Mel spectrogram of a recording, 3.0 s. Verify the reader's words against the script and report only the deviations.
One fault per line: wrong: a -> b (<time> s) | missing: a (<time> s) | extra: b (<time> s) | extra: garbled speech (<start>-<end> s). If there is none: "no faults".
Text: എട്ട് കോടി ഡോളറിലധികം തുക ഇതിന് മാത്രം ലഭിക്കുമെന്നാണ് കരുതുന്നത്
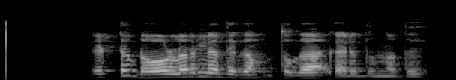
missing: കോടി (0.9 s)
missing: ഇതിന് മാത്രം ലഭിക്കുമെന്നാണ് (2.0 s)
